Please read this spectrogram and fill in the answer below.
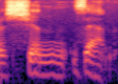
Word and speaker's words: Shinzen: The Sino-Japanese readings are Shinzen, but in standard Mandarin Chinese, the characters are pronounced Zhen Shan. In Sino-Korean, it would be Chin Sun, and in Sino-Vietnamese, it would be Zhen Tien.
